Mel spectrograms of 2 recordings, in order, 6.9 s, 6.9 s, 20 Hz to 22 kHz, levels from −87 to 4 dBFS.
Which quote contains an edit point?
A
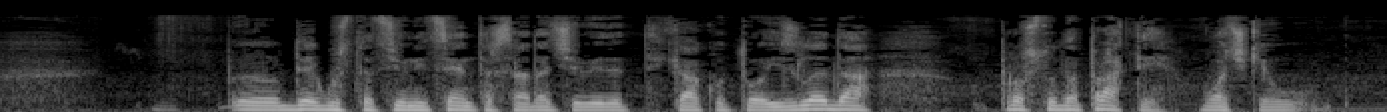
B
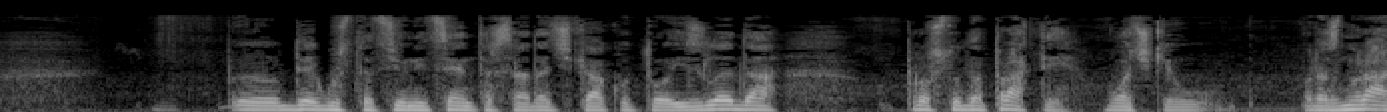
B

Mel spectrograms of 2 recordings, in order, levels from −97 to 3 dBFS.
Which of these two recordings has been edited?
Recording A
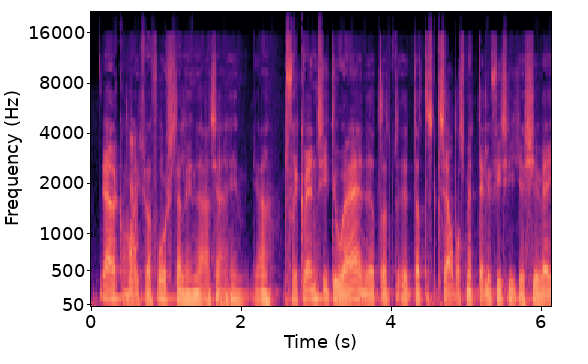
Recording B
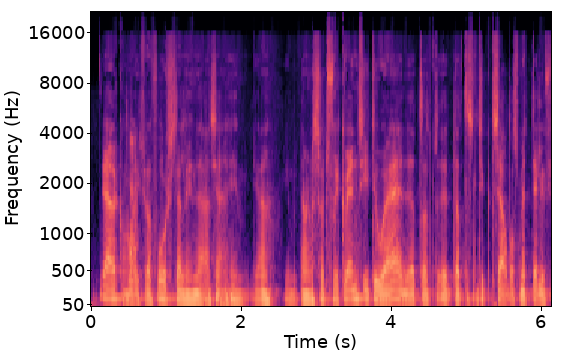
A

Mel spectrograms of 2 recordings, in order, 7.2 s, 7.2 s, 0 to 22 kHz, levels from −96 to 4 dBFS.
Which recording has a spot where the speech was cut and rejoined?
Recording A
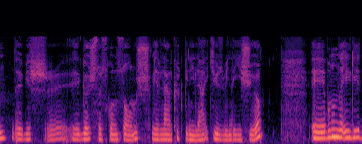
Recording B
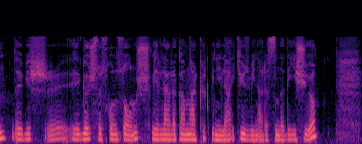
A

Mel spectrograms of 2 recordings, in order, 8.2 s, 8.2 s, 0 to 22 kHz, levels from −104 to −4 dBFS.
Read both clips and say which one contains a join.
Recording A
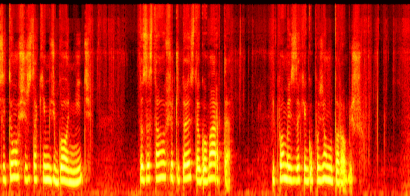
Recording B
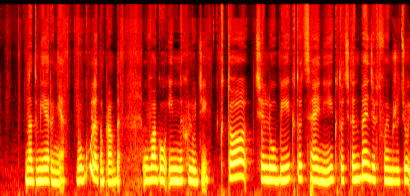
B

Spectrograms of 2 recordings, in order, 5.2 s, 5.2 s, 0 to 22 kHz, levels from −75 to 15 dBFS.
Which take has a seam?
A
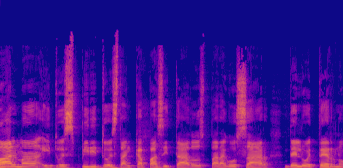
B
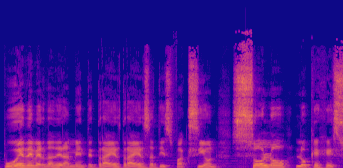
B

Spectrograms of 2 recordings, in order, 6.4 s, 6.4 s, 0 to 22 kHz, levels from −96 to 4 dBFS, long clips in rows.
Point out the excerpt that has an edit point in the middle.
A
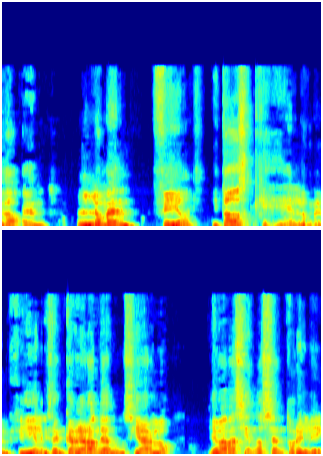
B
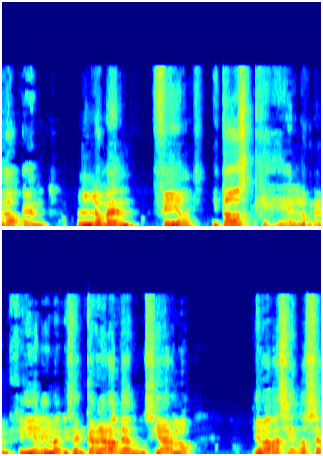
A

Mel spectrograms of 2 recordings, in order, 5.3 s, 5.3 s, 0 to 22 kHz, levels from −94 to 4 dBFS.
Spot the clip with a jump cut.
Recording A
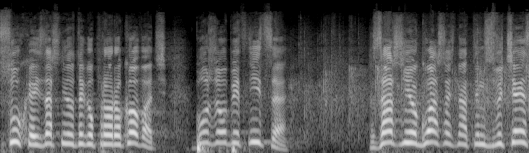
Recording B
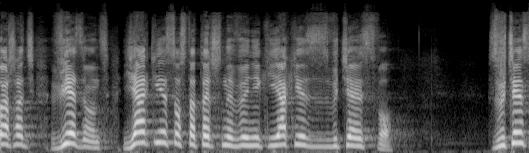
B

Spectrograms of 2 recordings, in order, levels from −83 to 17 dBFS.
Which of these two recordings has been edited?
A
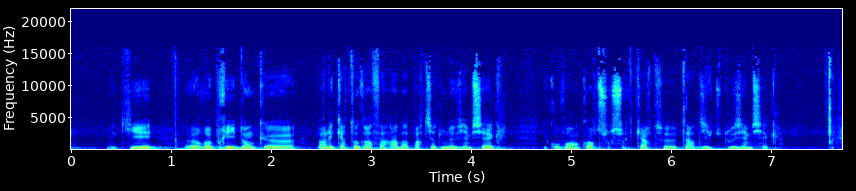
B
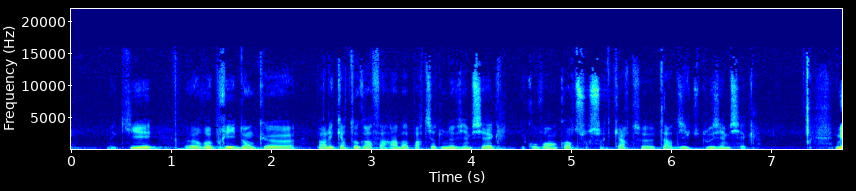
B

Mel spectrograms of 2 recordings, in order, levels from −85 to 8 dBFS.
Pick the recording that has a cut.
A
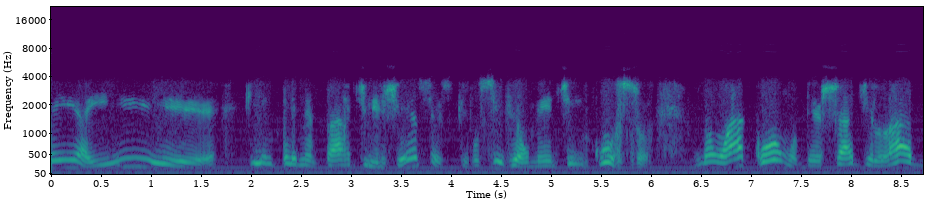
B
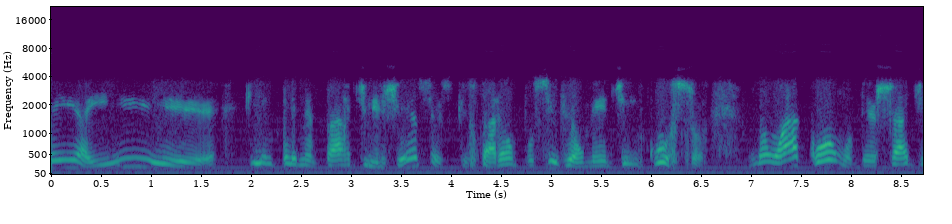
A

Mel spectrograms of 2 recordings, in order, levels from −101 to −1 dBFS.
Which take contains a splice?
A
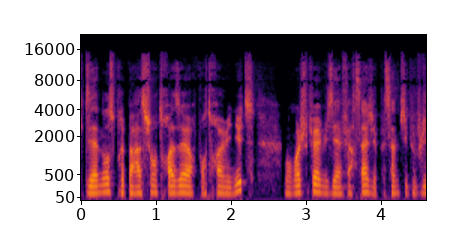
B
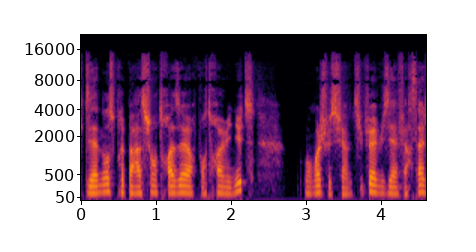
A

